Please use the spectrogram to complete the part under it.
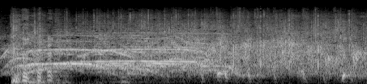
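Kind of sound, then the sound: crowd, audience cheering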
